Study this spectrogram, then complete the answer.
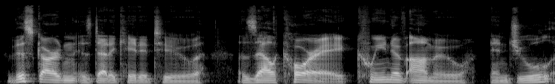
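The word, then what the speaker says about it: Zalcoré: That's Z-A-L-C-O-R and then an E with an accent over it. I've decided that it's pronounced Zalkore.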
